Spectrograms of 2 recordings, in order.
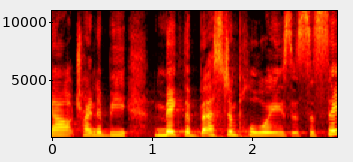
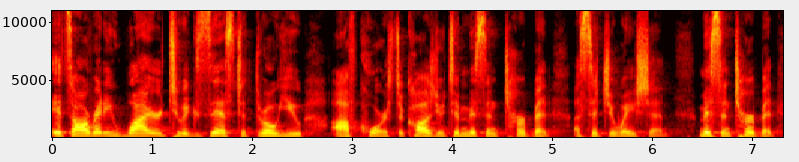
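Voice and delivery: ordinary talk

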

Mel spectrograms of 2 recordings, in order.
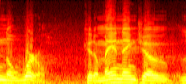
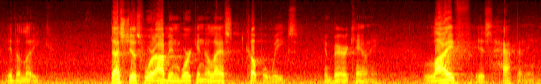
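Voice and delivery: somber, hushed; 4 semitones lower, 7 dB quieter than usual. Real, not acted. Grave list of tragedies.

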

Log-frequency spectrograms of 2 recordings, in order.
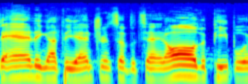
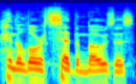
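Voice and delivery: ordinary talk

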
